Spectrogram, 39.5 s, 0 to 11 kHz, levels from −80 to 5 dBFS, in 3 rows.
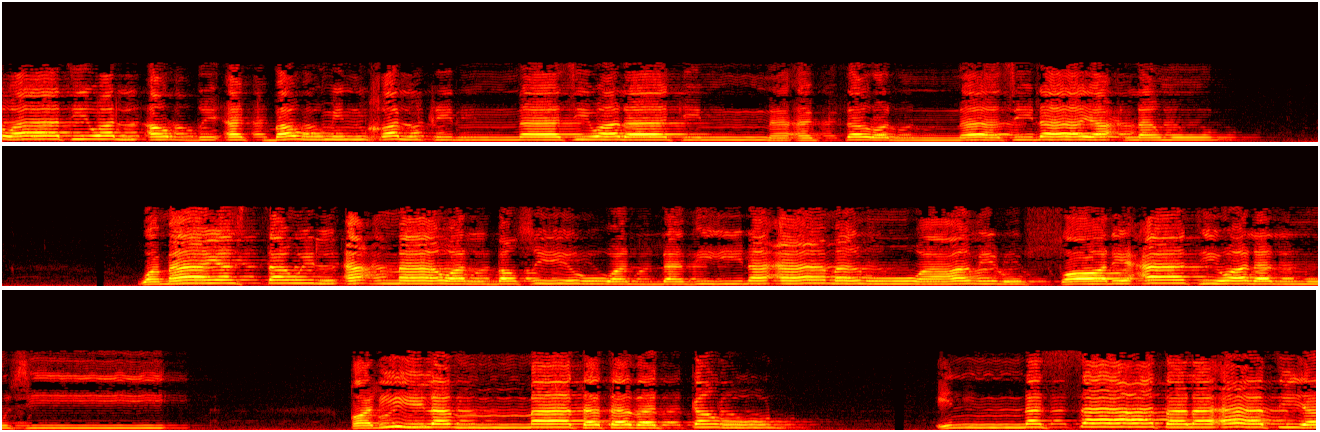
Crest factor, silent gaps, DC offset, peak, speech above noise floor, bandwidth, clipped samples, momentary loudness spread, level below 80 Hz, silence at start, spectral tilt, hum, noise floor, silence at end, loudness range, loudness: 18 dB; none; under 0.1%; -2 dBFS; 38 dB; 6.6 kHz; under 0.1%; 14 LU; -58 dBFS; 0 s; -5.5 dB/octave; none; -57 dBFS; 0 s; 9 LU; -20 LUFS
